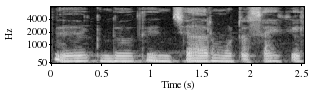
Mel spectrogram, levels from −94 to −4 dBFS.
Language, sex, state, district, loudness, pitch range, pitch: Hindi, male, Jharkhand, Garhwa, -18 LUFS, 140-145 Hz, 140 Hz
